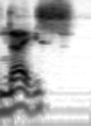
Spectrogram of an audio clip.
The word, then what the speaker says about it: Nice: No, and then I took the train 45 minutes through Nice, pronounced Nice, into Monaco.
